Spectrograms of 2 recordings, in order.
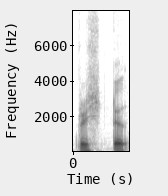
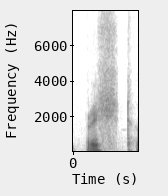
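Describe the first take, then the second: First: पृष्ठ said as prisht; unaspirated t. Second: पृष्ठ ending in breathy tha; aspirated th. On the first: Teacher shows the error, पृष्ठ with ट. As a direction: end पृष्ठ short, no puff. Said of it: "पृष्ठ होता है". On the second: Teacher corrects it, पृष्ठ with breathy ठ. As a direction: puff air on the ठ of पृष्ठ. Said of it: "होता है". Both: Shown as a demonstration.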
